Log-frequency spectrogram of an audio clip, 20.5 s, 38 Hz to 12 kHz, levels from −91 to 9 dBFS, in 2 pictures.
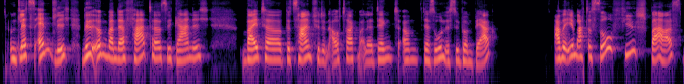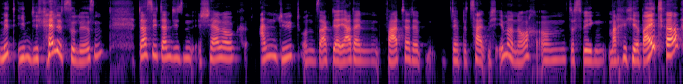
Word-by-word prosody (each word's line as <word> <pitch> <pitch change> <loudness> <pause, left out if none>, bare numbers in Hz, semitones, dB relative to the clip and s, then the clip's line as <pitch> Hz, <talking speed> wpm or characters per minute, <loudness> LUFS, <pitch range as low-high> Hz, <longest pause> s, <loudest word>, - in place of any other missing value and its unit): und 220 +1 -1
letztendlich 265 - +3 0.2
will 255 +8 +4
irgendwann 255 -5 +3
der 210 +1 +5
Vater 225 0 +2
sie 220 -1 -5
gar 195 +1 +2
nicht 245 +3 -5 0.5
weiter 210 0 +4
bezahlen 215 +3 +4
für 210 - -7
den 185 - -9
Auftrag, 215 +4 -2
weil - - -10
er 180 - -3
denkt, 215 +3 -4
ähm, 200 0 -5
der 200 - 0
Sohn 215 +5 -1
ist 180 +1 -6
überm 185 -3 -4
Berg. 155 - +1 0.9
Aber 225 +1 +5
ihr 265 +6 +1
macht 245 0 +1
es 245 -1 -3
so 440 - +2
viel 335 +4 -3
Spaß 360 - +1
mit 275 +5 -4
ihm 230 +1 -5
die 220 +1 -6
Fälle 295 - +4
zu 215 - -5
lösen, 215 - -8 0.5
dass 270 +3 +1
sie 270 -2 -5
dann 230 +1 -1
diesen 230 -1 -10
Sherlock 220 +3 -4 0.3
anlügt 250 +2 -6
und 190 +1 -15
sagt: 200 +1 -4
„Ja, 190 - +2
ja 185 +3 +1
dein 190 -3 -7
Vater, 200 +4 -1
der 190 -2 -8 0.5
der 195 - -6
bezahlt 185 +1 -5
mich - - -15
immer 275 +5 -4
noch, 180 +10 -7
ähm, 200 +1 -11
deswegen 190 -1 -6
mache 185 +6 -4
ich - - -11
hier 195 -3 -1
weiter“ 280 - +8
215 Hz, 175 wpm, -22 LUFS, 195-245 Hz, 0.9 s, weiter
